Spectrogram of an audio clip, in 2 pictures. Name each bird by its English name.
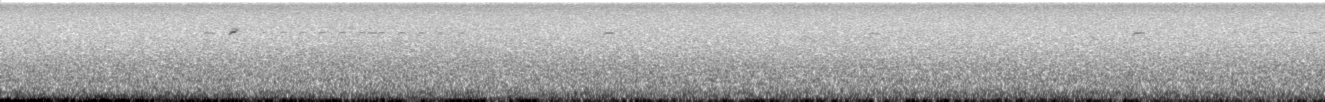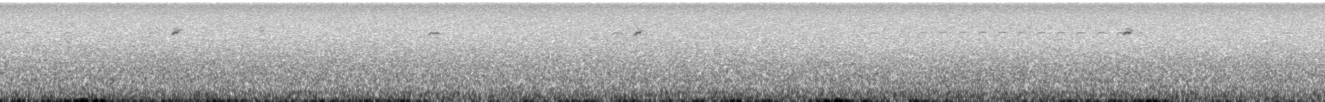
White-crowned Sparrow, Dark-eyed Junco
